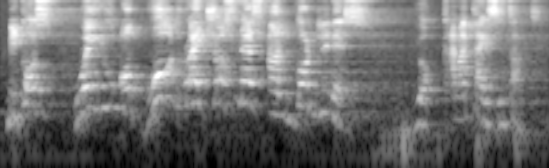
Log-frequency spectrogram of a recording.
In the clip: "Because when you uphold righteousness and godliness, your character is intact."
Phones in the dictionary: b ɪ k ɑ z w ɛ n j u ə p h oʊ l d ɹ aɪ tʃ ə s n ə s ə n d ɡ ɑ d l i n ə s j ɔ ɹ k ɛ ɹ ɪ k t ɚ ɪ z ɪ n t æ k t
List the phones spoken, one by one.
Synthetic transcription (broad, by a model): b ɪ k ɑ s w ɛ n j u ə p h oʊ l d ɹ aɪ tʃ ə s n ə s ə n ɡ ɑ d l i n ə s j ɔ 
